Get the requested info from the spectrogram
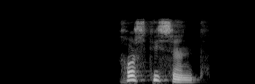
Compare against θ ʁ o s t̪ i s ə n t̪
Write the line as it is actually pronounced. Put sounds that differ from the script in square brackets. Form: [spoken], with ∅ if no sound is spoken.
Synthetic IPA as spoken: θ [χ] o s t̪ i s ə n t̪

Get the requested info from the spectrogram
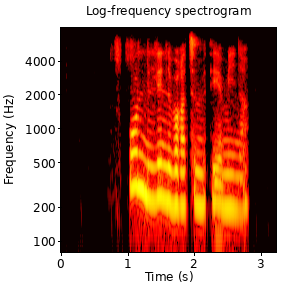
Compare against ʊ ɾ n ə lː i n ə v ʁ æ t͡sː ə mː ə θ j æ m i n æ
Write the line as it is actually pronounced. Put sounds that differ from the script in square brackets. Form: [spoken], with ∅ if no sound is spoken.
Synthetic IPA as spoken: ʊ ɾ n ə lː i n ə v ʁ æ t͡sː ə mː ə θ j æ m i n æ

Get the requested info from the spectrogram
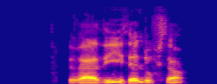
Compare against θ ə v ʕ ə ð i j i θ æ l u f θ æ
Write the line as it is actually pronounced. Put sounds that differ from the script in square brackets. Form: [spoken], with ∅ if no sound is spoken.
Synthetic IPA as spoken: θ ə v ʕ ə ð i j i θ æ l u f θ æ

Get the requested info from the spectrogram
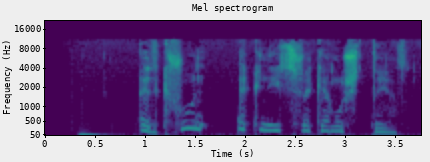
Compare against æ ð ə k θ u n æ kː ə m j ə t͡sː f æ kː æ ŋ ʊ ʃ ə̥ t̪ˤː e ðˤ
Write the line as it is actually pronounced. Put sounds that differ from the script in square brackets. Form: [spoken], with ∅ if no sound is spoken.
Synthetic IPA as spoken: æ ð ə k [f] u n æ kː ə [n] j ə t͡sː f æ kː æ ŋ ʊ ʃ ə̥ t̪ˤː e ðˤ

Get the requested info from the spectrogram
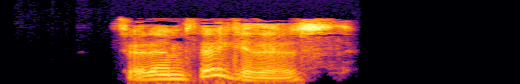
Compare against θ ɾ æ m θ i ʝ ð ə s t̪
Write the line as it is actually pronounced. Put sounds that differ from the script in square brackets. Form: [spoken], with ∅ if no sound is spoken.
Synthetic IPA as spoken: θ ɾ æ m θ [æ] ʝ ð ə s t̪

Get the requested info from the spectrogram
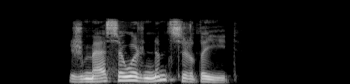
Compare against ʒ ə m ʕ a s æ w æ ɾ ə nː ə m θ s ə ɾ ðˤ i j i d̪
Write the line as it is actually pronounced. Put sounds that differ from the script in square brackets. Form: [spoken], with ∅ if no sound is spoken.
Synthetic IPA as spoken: ʒ ə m ʕ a s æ w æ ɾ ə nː ə m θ s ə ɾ ðˤ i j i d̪

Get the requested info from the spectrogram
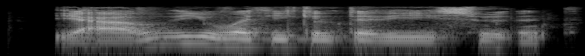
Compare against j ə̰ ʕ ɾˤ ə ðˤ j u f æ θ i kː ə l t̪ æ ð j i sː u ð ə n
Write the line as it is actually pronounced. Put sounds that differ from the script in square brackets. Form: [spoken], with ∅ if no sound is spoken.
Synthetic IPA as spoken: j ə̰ ʕ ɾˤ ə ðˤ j u [v] æ θ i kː ə l t̪ æ ð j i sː u ð ə n

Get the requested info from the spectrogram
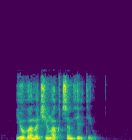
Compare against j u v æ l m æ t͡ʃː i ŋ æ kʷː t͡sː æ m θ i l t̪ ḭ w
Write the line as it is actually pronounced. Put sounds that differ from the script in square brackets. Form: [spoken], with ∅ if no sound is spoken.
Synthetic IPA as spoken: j u v æ [∅] m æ t͡ʃː i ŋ æ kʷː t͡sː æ m θ i l t̪ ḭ w

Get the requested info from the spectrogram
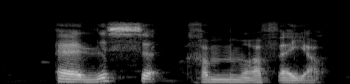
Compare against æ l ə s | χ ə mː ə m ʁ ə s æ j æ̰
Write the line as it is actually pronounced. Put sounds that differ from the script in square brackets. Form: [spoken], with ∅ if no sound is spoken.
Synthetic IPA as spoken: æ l ə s | χ ə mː ə m ʁ ə [f] æ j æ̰

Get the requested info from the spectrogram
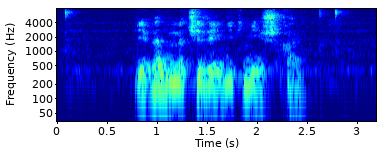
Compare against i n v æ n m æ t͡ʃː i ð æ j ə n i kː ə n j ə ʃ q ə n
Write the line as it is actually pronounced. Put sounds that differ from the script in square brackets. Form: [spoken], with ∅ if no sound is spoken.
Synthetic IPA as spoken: i [∅] v æ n m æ t͡ʃː i ð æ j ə n i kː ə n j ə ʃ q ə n

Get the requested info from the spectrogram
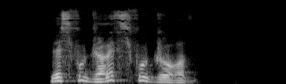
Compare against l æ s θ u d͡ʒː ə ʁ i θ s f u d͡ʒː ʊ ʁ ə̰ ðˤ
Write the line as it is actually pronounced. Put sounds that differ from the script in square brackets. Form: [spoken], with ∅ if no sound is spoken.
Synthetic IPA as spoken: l æ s [f] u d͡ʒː ə ʁ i θ s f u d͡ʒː ʊ ʁ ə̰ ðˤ

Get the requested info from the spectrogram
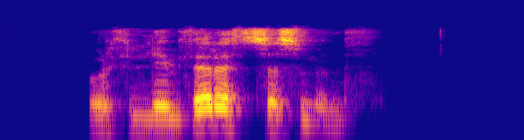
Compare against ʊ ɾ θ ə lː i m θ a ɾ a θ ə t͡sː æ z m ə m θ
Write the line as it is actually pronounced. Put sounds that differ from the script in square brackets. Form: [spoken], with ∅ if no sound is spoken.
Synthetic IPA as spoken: ʊ ɾ θ ə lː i m θ a ɾ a θ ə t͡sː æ [s] m ə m θ

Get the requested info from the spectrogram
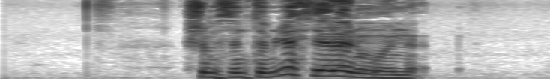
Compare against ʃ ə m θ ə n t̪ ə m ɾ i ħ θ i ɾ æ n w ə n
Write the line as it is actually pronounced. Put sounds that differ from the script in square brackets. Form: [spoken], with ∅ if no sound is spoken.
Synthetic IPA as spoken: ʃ ə m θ ə n t̪ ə m [l] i ħ θ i ɾ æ n w ə n

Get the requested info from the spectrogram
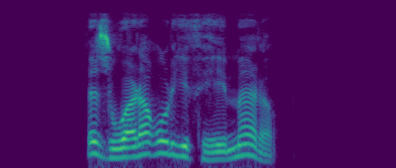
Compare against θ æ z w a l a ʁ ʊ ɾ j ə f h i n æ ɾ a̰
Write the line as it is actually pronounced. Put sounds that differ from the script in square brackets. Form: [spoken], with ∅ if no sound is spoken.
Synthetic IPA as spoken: θ æ z w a [ɾ] a ʁ ʊ ɾ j ə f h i [m] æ ɾ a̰

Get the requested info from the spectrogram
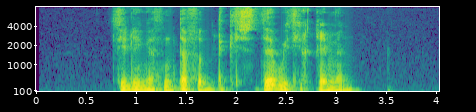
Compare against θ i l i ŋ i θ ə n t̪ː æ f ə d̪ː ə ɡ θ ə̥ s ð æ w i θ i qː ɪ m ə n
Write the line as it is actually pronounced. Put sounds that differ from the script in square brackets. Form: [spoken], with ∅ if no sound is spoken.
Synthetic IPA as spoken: θ i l i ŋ [æ] θ ə n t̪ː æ f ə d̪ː ə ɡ θ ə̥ s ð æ w i θ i qː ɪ m ə n

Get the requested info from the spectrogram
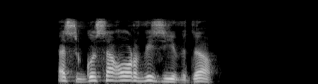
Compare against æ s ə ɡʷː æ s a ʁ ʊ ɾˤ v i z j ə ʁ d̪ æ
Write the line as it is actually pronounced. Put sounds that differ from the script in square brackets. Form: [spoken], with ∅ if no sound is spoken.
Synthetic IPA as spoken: æ s ə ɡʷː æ s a ʁ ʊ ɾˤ v i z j ə [v] d̪ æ

